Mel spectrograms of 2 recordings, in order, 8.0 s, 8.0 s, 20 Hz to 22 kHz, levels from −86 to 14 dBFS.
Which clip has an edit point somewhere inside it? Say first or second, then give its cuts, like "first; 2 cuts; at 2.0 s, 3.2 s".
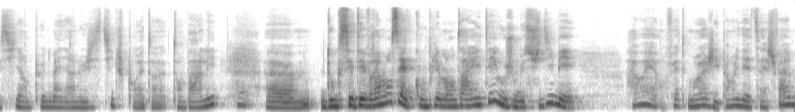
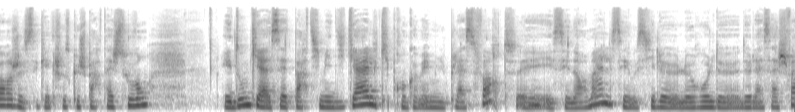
second; 1 cut; at 2.2 s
